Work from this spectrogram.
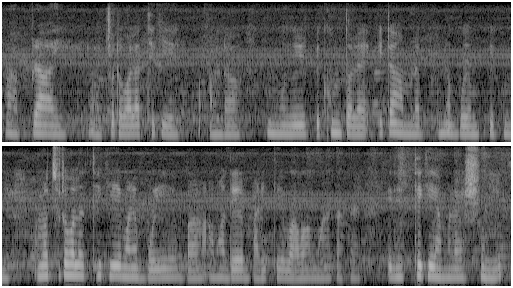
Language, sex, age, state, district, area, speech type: Bengali, female, 18-30, West Bengal, Dakshin Dinajpur, urban, spontaneous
